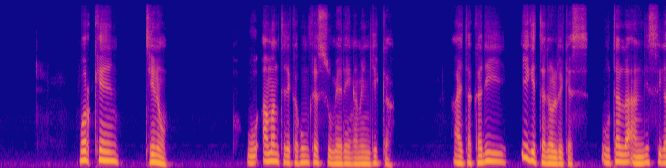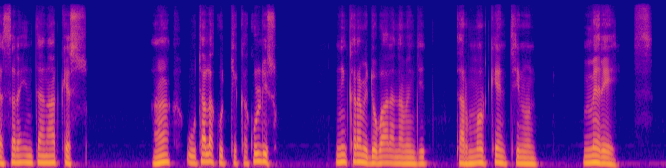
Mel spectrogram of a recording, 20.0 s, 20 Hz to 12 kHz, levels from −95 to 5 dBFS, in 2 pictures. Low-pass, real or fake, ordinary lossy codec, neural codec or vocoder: 10.8 kHz; real; none; none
